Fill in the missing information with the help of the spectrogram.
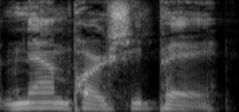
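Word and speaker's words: རྣམ་པར་ཤེས་པ: Nampar Shis Pahe, pronounced Nampar Shipe, Sanskrit Vijnana Skanda, resolved into its primordial state, which is the blue light.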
